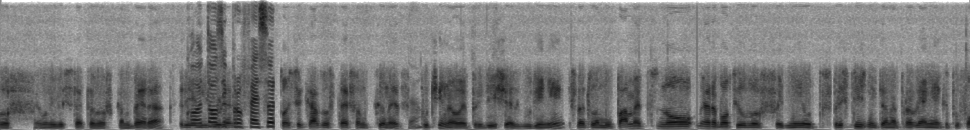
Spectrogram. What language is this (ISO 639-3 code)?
bul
